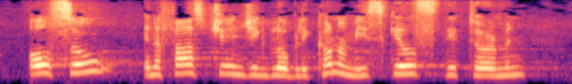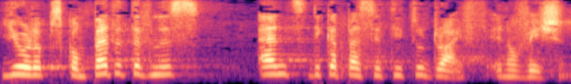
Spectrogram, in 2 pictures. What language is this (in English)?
English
